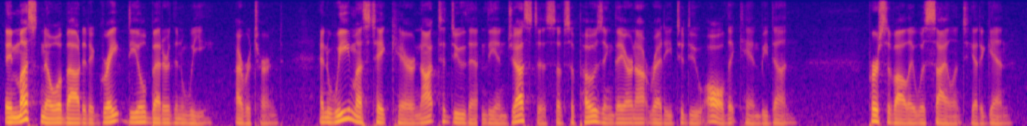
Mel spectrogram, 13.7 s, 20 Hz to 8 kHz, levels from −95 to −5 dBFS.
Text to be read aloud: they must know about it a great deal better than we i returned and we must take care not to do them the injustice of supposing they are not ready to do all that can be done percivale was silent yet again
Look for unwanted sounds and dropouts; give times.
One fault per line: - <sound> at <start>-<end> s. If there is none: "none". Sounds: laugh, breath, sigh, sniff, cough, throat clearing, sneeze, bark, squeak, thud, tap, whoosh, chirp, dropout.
- dropout at 6.4-6.4 s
